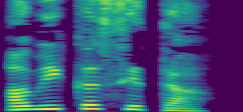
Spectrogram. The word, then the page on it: ಅವಿಕಸಿತ: avikasita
